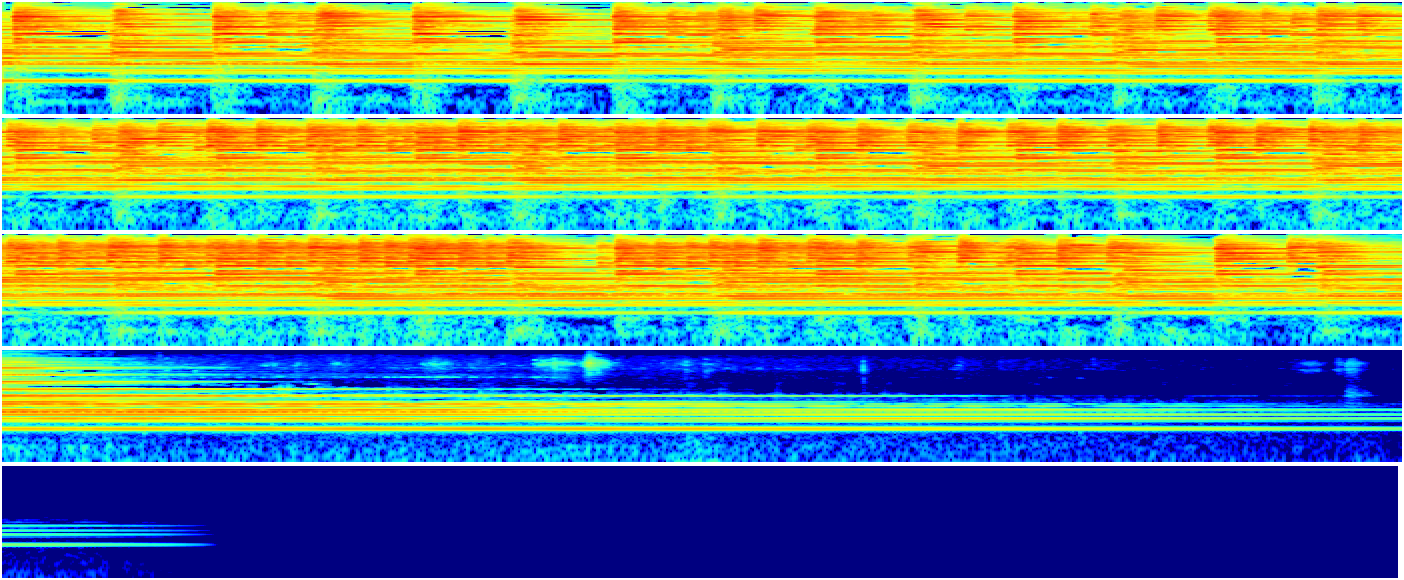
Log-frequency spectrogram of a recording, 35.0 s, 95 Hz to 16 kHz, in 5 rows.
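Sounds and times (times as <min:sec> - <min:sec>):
church bells ringing: 0:00.0 - 0:28.5.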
